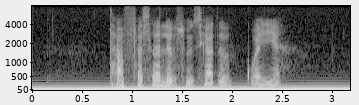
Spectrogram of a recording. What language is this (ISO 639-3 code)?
amh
